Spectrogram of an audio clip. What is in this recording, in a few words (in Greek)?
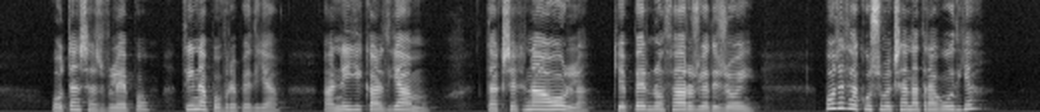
Ηλικιωμένος 3ης Ηλικίας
